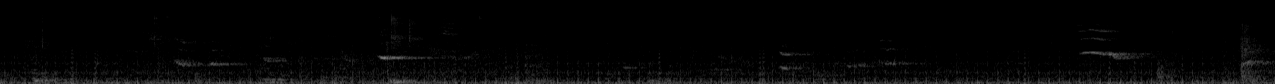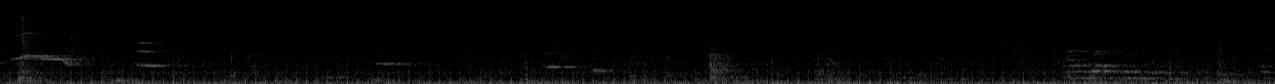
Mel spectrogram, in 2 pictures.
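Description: A woman speaks quietly and slowly through a microphone in a large echoing hall.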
